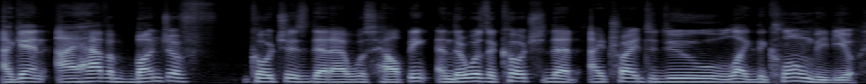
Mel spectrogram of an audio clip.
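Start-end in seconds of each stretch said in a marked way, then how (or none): none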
